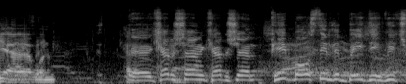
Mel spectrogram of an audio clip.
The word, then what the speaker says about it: Catachan: Yeah, Catachan. Yeah, that one. Kadashan, people are still debating which one is the right pronunciation. It is Karachan.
